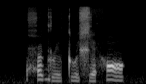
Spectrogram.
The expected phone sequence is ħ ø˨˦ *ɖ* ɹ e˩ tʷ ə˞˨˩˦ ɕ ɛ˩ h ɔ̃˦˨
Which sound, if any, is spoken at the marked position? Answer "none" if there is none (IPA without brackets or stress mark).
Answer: ɡ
